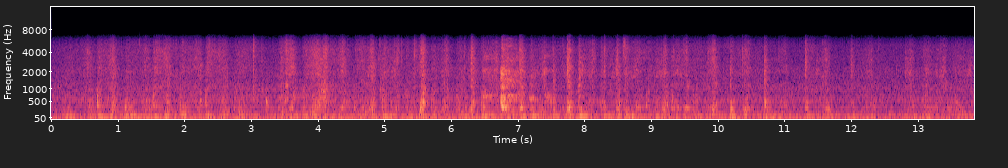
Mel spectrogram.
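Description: Pen writing on a wall-mounted panel: a dense run of short, irregular scratches and taps, with one louder knock about seven seconds in.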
